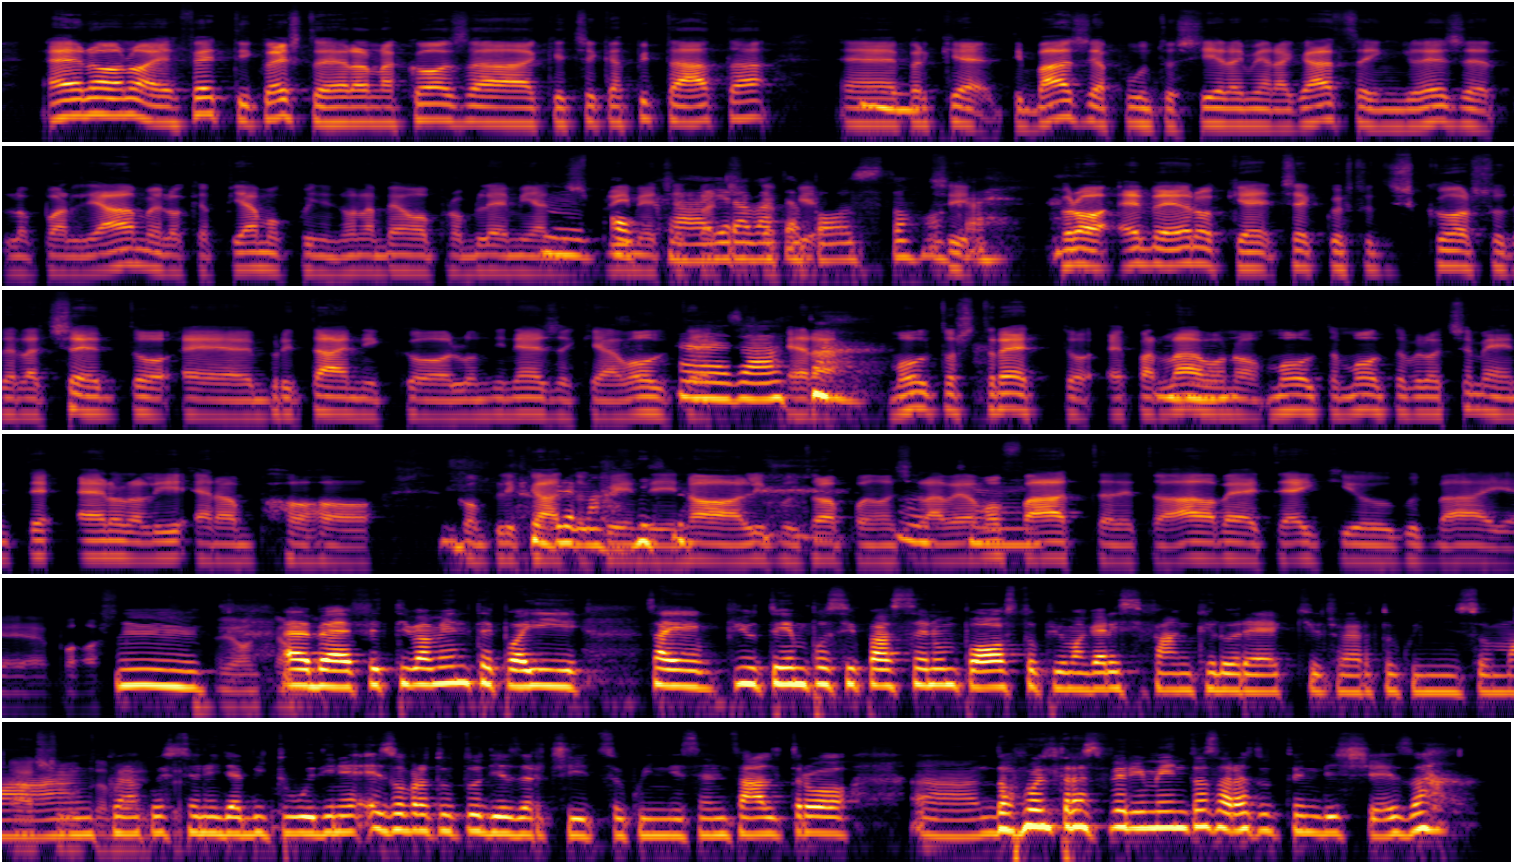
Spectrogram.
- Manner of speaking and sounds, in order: laughing while speaking: "Esatto"; "allora" said as "lora"; laughing while speaking: "po'"; chuckle; laughing while speaking: "Problematica"; in English: "thank you, goodbye"; laughing while speaking: "dopo"; laughing while speaking: "discesa"; tapping
- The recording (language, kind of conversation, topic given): Italian, podcast, C’è stato un viaggio che ti ha cambiato la prospettiva?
